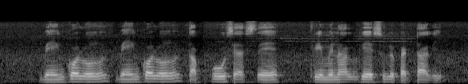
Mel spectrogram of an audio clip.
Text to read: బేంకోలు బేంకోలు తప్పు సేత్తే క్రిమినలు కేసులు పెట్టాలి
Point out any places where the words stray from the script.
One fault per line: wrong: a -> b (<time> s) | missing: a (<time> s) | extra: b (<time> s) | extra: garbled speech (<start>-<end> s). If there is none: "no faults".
no faults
